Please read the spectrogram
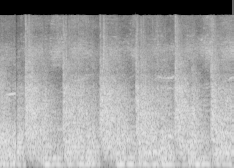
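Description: Large double-headed procession drums beaten with sticks in a fast, steady rhythm of about three to four strokes a second.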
